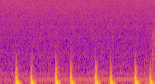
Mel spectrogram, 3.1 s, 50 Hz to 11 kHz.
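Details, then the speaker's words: Regular paired lub-dub heart sounds at about 75 beats a minute during stethoscope auscultation in a head-to-toe cardiovascular assessment; normal S1 and S2, S2 best heard at the base of the heart. "determine the patient's heart rate and rhythm and listen for the normal heart sounds s1 and s2 s2 is best heard at the base of the heart"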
